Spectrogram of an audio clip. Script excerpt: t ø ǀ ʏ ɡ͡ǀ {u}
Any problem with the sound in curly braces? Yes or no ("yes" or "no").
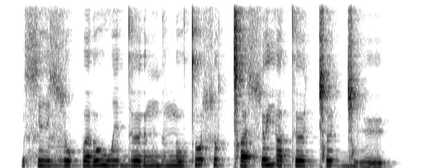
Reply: yes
